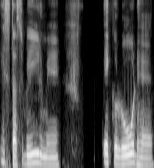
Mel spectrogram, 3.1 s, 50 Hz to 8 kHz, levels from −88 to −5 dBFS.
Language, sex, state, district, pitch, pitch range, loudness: Hindi, male, Manipur, Imphal West, 140 Hz, 130-160 Hz, -17 LUFS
